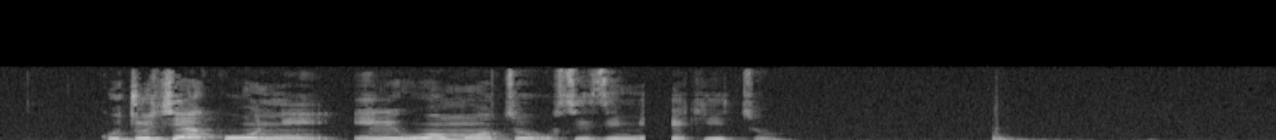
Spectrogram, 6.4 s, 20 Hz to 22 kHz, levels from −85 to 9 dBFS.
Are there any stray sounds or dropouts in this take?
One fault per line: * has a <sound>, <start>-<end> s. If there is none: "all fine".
* has a dropout, 3.2-3.4 s
* has a thud, 5.0-5.5 s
